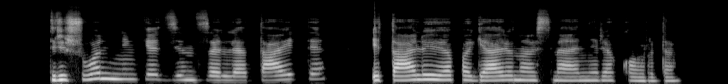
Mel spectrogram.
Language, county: Lithuanian, Klaipėda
